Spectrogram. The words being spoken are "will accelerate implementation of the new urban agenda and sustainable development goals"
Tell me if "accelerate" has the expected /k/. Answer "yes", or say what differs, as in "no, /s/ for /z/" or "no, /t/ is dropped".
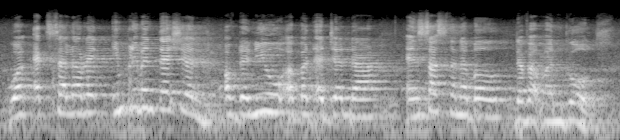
yes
